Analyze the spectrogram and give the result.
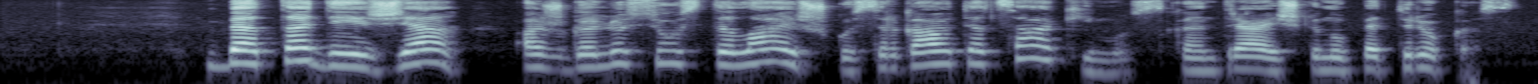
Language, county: Lithuanian, Marijampolė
